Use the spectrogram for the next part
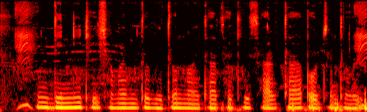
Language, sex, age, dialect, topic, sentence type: Bengali, male, 25-30, Rajbangshi, banking, statement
